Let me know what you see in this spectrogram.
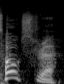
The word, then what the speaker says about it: Hoekstra: It's Hoekstra.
